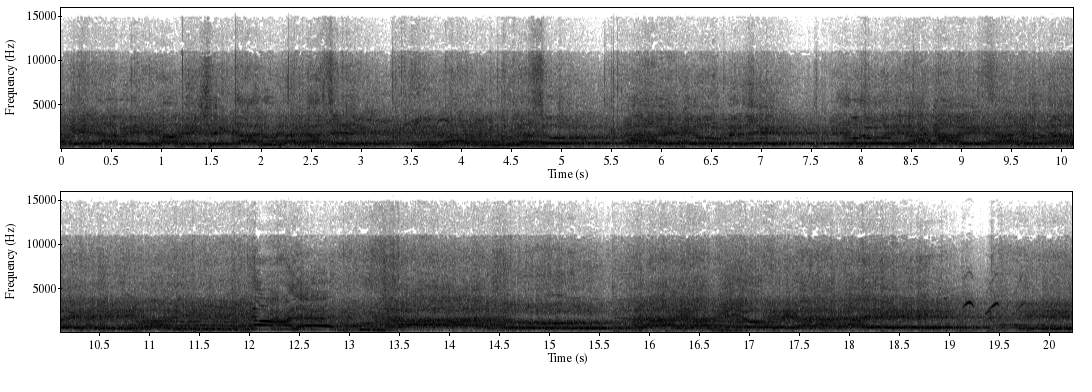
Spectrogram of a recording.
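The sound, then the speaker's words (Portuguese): A huge crowd of football fans sings the stadium chant "Muchachos, traigan vino, juega la KD" together, loud and sustained for the whole stretch, with the massed voices rising and falling in a steady rhythmic melody. “Então vamos escutar o Muchachos Traigan Vino Juega la Cadê.”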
